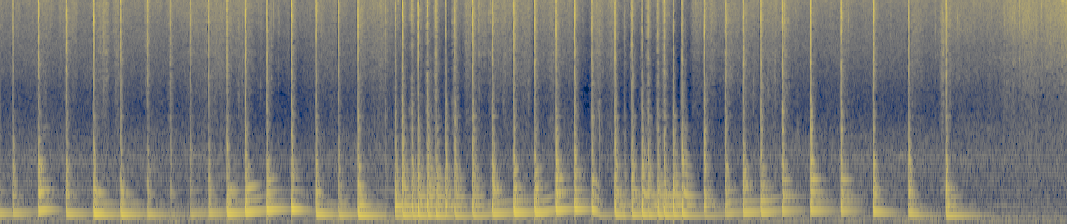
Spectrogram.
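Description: Small rope-tensioned, double-headed hand drum played with bare palms and fingers in a steady rhythm of sharp strokes, breaking into fast rolls about four and six seconds in.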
